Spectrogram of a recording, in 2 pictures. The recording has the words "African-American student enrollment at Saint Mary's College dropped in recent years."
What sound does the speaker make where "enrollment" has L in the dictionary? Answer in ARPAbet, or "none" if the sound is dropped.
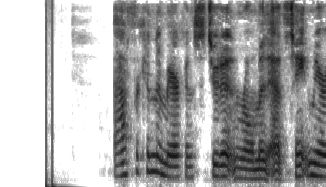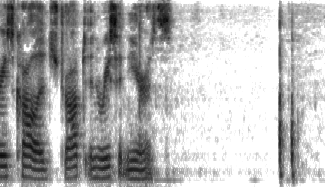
none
